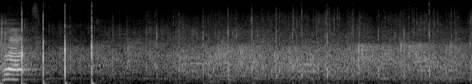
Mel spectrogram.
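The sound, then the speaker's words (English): Audience applause breaks out after a speaker's call, beginning with a few sharp separate claps and settling into a steady, moderately loud patter of many hands that carries on evenly without voices. “let's give Nate a clap”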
